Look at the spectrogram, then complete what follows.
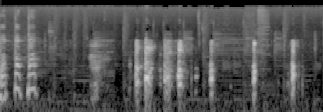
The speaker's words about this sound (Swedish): Är det en tupp eller är det en höna vi hör nu? Ja, men den, den svarar dig. Ja, det är tuppen, men han bara muttrar lite grann.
